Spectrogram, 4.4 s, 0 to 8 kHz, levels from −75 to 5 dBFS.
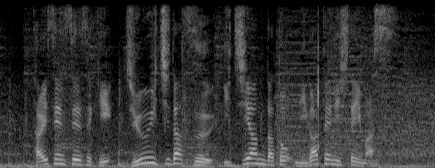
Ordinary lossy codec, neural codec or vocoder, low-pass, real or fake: none; none; none; real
